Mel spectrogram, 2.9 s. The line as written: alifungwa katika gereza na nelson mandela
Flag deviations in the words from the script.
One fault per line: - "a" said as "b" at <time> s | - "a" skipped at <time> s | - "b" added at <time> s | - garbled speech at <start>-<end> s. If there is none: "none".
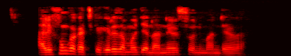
- "moja" added at 1.2 s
